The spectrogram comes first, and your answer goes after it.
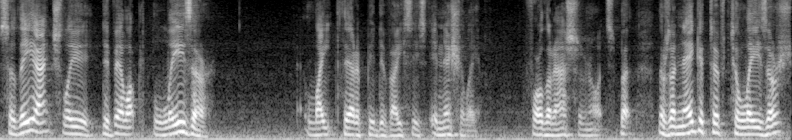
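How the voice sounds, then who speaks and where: A Scottish accent at a moderate pace. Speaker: inventor pitching a product. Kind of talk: contest pitch presentation. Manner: hesitant, with fillers.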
